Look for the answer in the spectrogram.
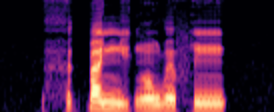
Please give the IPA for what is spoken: hə˦k͡pa˦ɲi˨ɡɔ̃˧ wə˧fĩ˧

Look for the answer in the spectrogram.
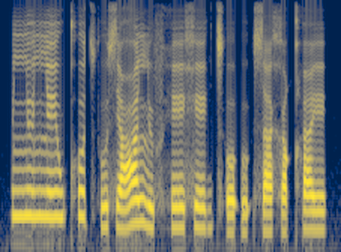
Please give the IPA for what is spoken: lːɨ˦lːeː˦wkʰo˦t͡sʼu˨ se˨ʕɐ˦lːʉ˨f heː˦xeː˦ɡt͡sʼo˨ʔu˨ʔ sa˨xɵ˨ qʰe˦

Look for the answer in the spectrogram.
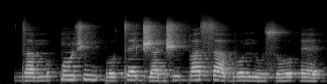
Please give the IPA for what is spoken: da˨ mo˨k͡pɔ̃˧ʃĩ˧ ɡ͡bo˨ tɛ˧d͡ʒa˨d͡ʒi˧ba˦ sa˦˨bo˧nu˨so˨˦ | ɛ˨

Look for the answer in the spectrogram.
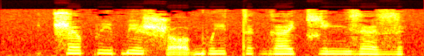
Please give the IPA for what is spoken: ʈ͡ʂəpiɓi ʂɔ̰ɡwitə ɡɜt͡ɕɛɲzəz

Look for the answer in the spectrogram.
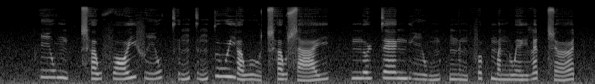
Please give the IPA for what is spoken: pʰiː˧wn̪ɪ˨k̚t͡sʰɐ˨˧w fɔː˨˥jfiː˨˥w t̪ʰɪ˨˥ŋt̪ɪ˨˥ŋt̪uː˥ jɐ˨˧wuː˨˩t͡sʰɐ˧wsaː˨˥j | n̪ɵ˧ɥt̪ɛː˧ŋ jiː˨˩wn̪ʊ˨k̚ n̪ɵ˨˩nfɐ˧p̚mɐ˨n we˨jlɐ˥t̚sœː˨˥t̚

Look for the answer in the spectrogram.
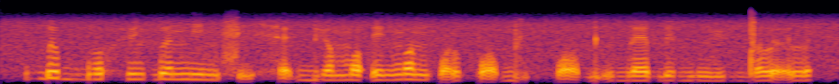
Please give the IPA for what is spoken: ɓəbɡ͡bohylɓə ninsḭ hɛ̰ɡ͡byɐ̯ mɔʔeŋɔnpɔ̰l pɔ̰bḭʔ pɔ̰ ɓḭlbɛɓeb ŋ͡mybdɔl ə̰l

